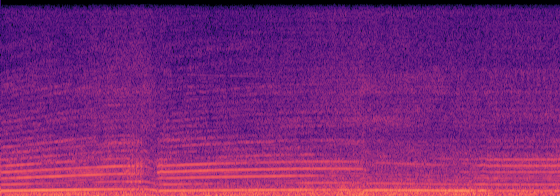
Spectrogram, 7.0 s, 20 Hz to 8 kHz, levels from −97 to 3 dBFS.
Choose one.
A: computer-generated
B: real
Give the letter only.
A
